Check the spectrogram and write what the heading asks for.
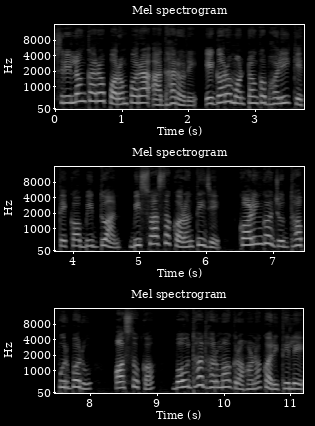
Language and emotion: Odia, neutral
